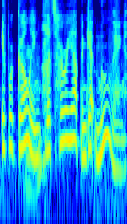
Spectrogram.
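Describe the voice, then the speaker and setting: A woman's voice: a little high, sing-song, normal speed, dry recording. An actress playing a cool, aloof warrior woman in a video game, curt and dryly condescending. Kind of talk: video game cutscene acting.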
